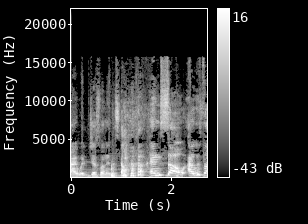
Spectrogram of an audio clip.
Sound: laughs

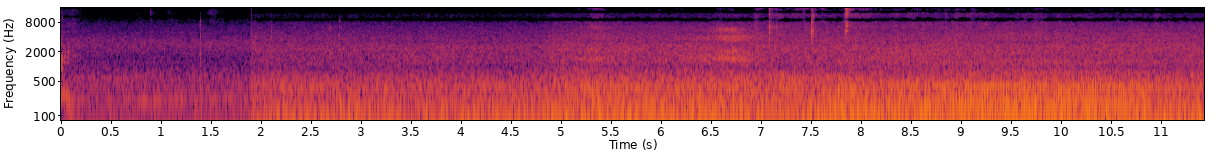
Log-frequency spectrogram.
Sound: growls

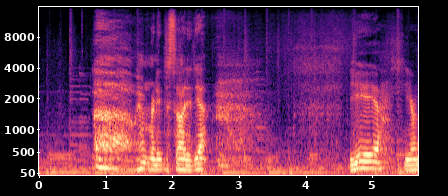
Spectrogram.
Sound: sighing

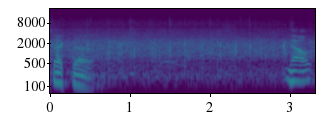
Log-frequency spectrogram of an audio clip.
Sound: applause

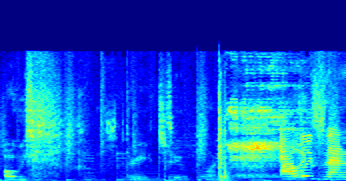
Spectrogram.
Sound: laughs; buzzer rings

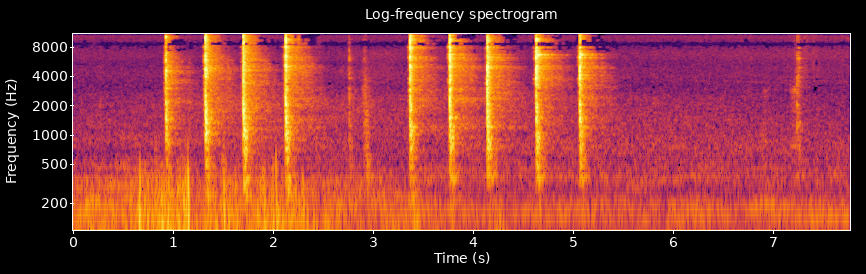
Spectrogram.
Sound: sound of a hammer hitting nails

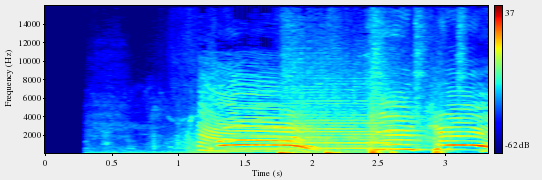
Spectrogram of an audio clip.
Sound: sirens blaring

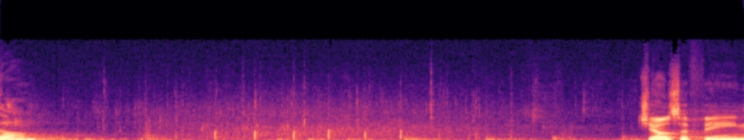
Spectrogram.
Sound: applause

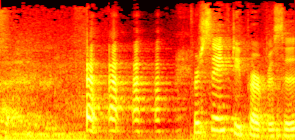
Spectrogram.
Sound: laughs

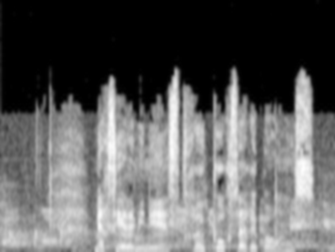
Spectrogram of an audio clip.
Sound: applause

